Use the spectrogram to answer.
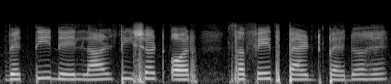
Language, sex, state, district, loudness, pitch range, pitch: Hindi, male, Jharkhand, Ranchi, -19 LUFS, 230-250 Hz, 235 Hz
